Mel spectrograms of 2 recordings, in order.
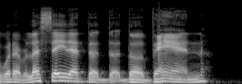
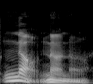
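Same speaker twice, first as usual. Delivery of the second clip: ordinary delivery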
